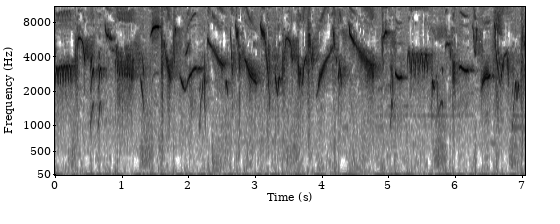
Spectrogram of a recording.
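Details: Tutor song of a black-throated canary for teaching canaries: a long unbroken medley of sharp chirps, upward and downward slurred whistles and rapid trilled notes, loud and high throughout.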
